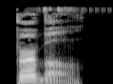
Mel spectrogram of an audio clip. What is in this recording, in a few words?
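"burble", English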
